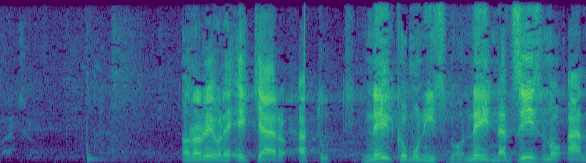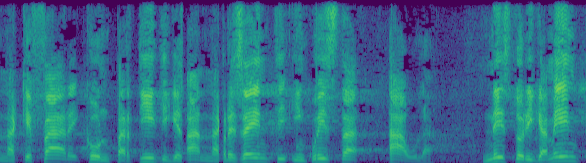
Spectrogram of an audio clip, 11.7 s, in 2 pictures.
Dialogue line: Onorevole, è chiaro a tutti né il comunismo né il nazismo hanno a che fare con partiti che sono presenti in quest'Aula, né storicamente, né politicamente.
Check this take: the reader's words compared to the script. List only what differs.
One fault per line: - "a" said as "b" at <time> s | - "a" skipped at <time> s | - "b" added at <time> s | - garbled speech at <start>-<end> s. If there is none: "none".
- "sono" said as "hanno" at 7.7 s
